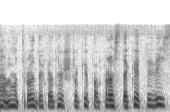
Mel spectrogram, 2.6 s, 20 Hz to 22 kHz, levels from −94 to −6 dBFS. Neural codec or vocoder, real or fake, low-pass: none; real; 9.9 kHz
